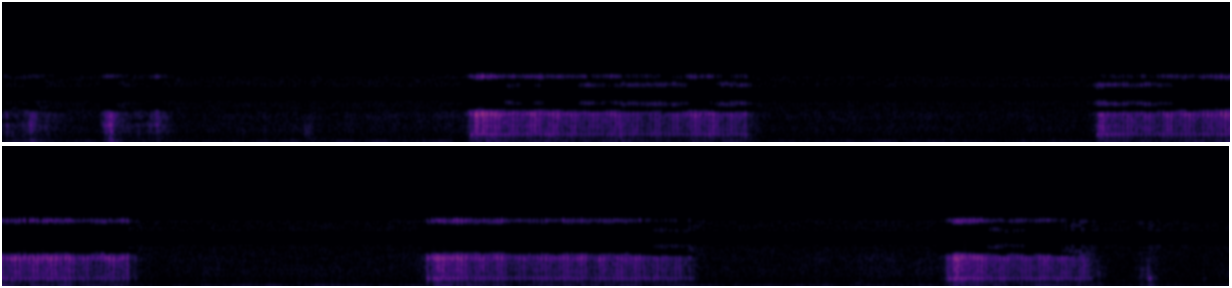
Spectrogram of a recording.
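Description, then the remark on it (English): A few quick clicks of a phone being dialed, then four long, evenly spaced rings with pauses between them, heard clearly down the line with a faint steady hum underneath and no voices. “knowing how foolish it was, knowing it, went to the phone and dialed.”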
